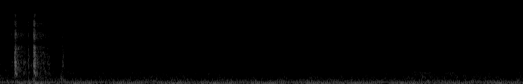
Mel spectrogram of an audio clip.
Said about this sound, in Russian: Ну, как вы тут? Справляетесь с моим почерком? Ну, конечно. Я же не первый раз ваш материал печатаю. Я привыкла.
